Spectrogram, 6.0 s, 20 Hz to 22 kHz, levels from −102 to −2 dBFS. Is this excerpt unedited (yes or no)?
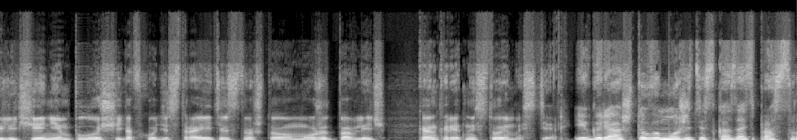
no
